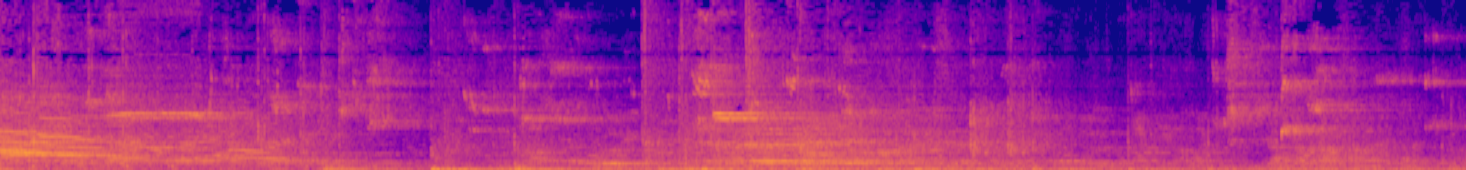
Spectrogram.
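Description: Players' sneakers squeak sharply on a hardwood court.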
